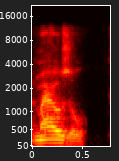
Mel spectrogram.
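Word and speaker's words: Mousehole: I mean, even the word Mousel, obviously spelt mouse hole, but pronounced mouse for anyone who doesn't know.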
